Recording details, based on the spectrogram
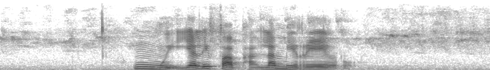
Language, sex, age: Tswana, female, 21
